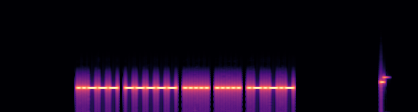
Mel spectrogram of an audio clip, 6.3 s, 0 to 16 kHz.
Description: Morse code, heard as a keyed tone, about 30 wpm, 700 Hz. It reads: 2055.
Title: A Sound Of Thunder 30wpm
